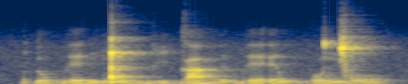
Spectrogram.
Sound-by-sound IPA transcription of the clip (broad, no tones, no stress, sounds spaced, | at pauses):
ɗ o b e ɡ ŋ͡ǃ u b i ɡ a ɦ ɪ b e ɾ e w b o ŋ͡ǀ o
